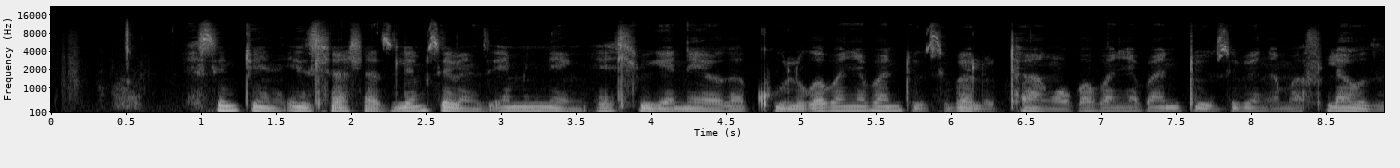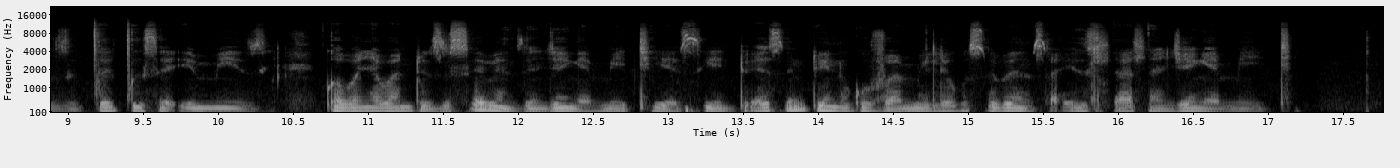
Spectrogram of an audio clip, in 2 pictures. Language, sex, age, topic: North Ndebele, male, 18-24, health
